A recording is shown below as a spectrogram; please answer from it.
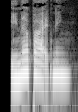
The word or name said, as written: indarbejdning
